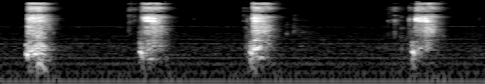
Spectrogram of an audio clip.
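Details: Four sneezes in a row about a second apart, with quiet room hum between them; repeated sneezing during a bad cold with allergic rhinitis, runny and stuffy nose, and five days of fever.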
